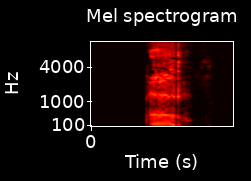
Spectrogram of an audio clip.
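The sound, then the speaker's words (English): A single short, loud burp after drinking coffee, with a low, rumbling tone, about half a second long, followed by a faint trailing breath in otherwise quiet surroundings. “Oh, that was a coffee I just had.”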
